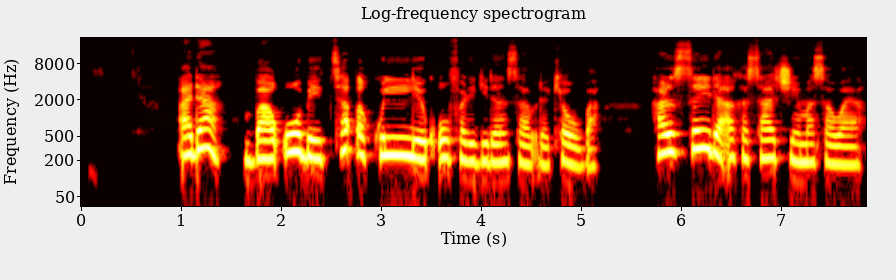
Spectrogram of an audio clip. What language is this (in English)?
Hausa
